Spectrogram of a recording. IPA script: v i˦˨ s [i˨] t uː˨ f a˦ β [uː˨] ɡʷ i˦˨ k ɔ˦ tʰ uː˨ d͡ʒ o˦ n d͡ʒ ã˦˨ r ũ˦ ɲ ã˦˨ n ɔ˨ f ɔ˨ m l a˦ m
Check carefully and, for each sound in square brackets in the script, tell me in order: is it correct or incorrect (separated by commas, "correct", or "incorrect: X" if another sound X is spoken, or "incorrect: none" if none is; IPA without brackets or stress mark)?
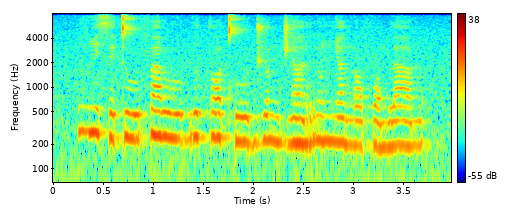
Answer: incorrect: ɪ˨, correct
